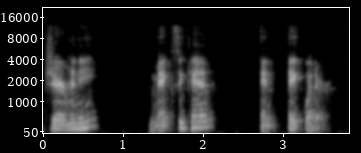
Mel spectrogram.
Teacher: So the stress is on the first syllable.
